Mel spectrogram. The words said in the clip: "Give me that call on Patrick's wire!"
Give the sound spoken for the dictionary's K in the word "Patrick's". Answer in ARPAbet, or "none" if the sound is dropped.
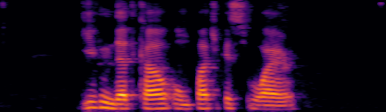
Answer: none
